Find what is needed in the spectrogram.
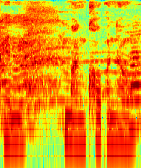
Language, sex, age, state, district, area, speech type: Assamese, female, 60+, Assam, Darrang, rural, spontaneous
